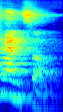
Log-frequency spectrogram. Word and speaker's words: handsome: Was very big एंड handsome big and handsome big and so here the letter D is silent.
